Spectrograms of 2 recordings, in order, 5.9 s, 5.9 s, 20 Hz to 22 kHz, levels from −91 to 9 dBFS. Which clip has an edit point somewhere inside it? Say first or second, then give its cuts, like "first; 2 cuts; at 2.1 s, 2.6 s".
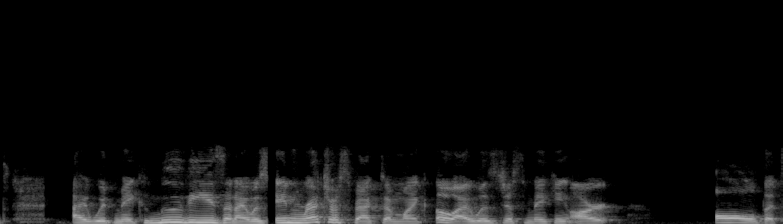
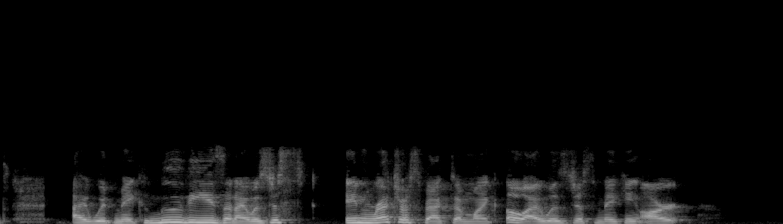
first; 1 cut; at 2.0 s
